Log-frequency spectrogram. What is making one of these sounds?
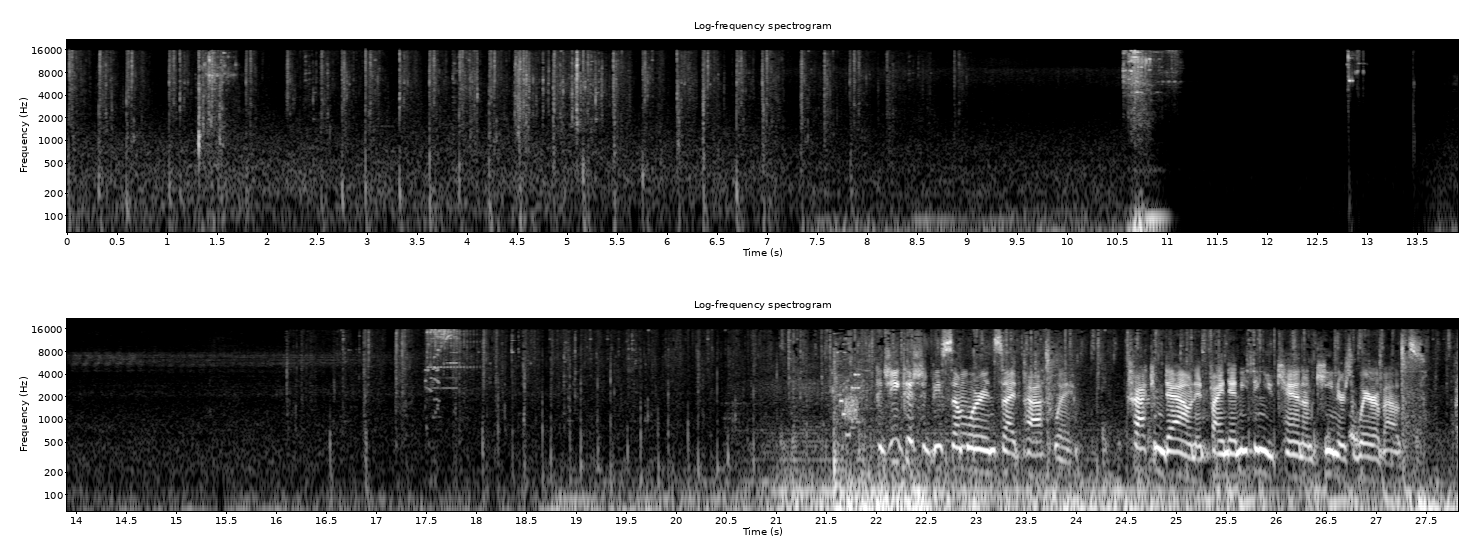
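Quick footsteps tap on hard ground.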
